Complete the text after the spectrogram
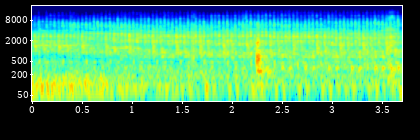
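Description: A tractor engine rumbles and chugs nearby.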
